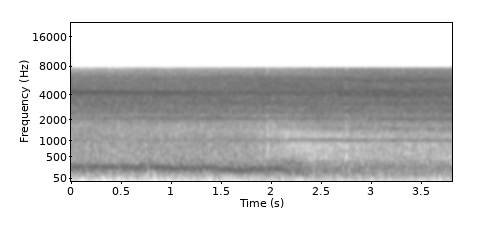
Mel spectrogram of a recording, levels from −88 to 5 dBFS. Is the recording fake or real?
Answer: fake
